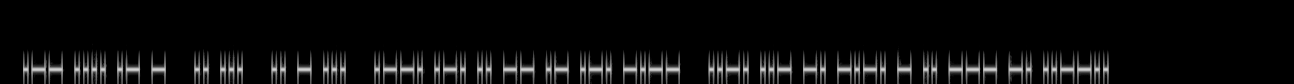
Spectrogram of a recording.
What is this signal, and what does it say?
Morse code, heard as a keyed tone, about 28 wpm, 700 Hz. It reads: WHAT IS ITS PRIMARY FUNCTION?
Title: Sentences from Top 1100 Words 28wpm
